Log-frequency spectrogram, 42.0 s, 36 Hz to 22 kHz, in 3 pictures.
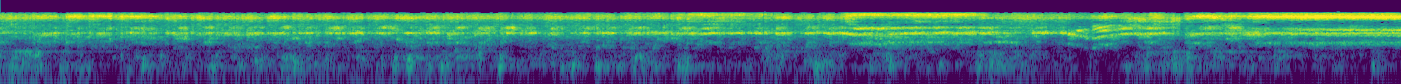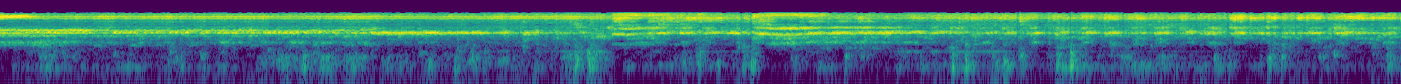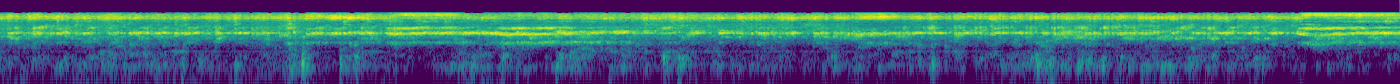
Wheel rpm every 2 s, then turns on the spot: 230, 230, 230, 230, 230, 200, 220, 210, 210, 230, 230, 230, 230, 230, 230, 230, 230, 230, 230, 230, 230.
none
